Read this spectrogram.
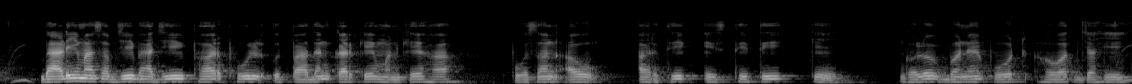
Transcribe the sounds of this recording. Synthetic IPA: baɽimãsəbd͡ʒibʱad͡ʒipʰəɾpʰulut̪pad̪ənkəɾkemənkʰeɦə | posəna̰u | əɾt̪ʰikst̪ʰit̪ike | ɡʱəlok̚bənepoʈɦoət̪d͡ʒaɦi

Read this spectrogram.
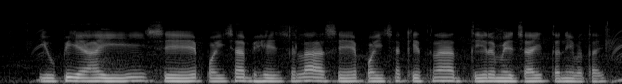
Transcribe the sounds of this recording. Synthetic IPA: jupiaisepəjsʰabʱed͡ʒlasepəjsʰaket̪nad̪eɾmed͡ʒajt̪ɔnɛbət̪aj

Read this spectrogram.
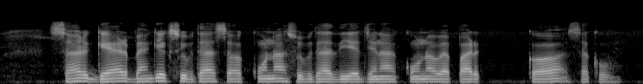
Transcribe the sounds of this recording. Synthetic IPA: səɾɡɛɾbɛ̃ŋkeksubɪd̪ʱasə̃koːnasubɪd̪ʱad̪ied͡ʒenakoːnaʋjɛpaːɾ | kɔsəko

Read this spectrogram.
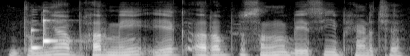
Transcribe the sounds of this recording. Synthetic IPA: d̪ʊnijaːbʱəɾmẽeːkɐɾəbsə̃ŋɡbeːsibʱeːɽt͡ʃʰɛ

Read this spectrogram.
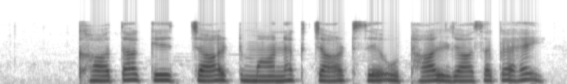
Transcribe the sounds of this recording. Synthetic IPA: kʰaːt̪aket͡ʃaːɾʈmaːnəkt͡ʃaːɾʈseʊʈʰaːld͡ʒaːsəkaɦɛ

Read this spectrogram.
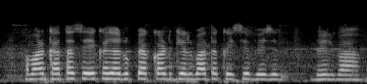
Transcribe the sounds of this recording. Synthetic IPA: həmaɾkʰat̪aseekɦəd͡ʒaɾːupjakəʈɡelbat̪ɔkəɪsebʱed͡ʒ | bʱelba

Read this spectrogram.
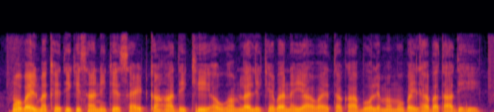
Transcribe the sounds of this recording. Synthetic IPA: moːbaːɪlmẽkʰeːt̪ikɪsaːnikesa̰ːɪʈkɐɦãd̪ɪkʰiɐ̰uɦɐmlalɪkʰebɐɾnɐɦiaːʋaːet̪ɐkaːp̚boːlemẽmoːbaːɪlɦɛbɐt̪a̰ːd̪iɦiː

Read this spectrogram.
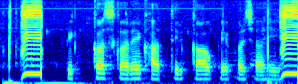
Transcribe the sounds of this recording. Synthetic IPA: pikːəskəɾekʰat̪iːɾkawpepəɾt͡ʃaɦi

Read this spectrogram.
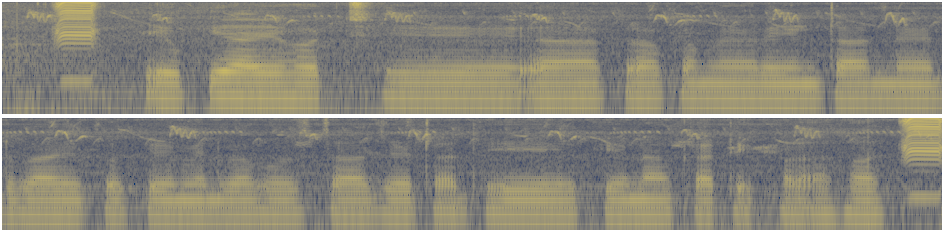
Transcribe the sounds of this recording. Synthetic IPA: jupiajɦotːt͡ʃʰi | ekɾɔkɔmeɾiɳʈaɾneʈbaɦit̪opemẽʈbʱabost̪ʰad͡ʒeʈa̰d̪ʱipenakaʈḭkɔ̰ɾa̰ɦɔe

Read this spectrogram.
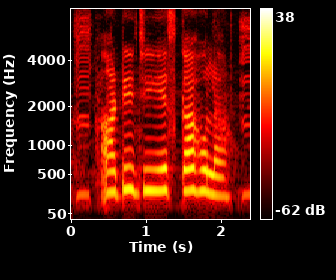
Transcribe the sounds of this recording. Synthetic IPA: aːɾʈid͡ʒiːeskaɦola

